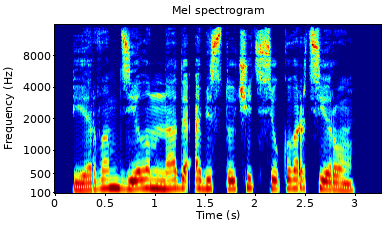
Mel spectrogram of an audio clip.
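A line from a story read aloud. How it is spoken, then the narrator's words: Stern. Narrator (Russian): строго сказал Степа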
